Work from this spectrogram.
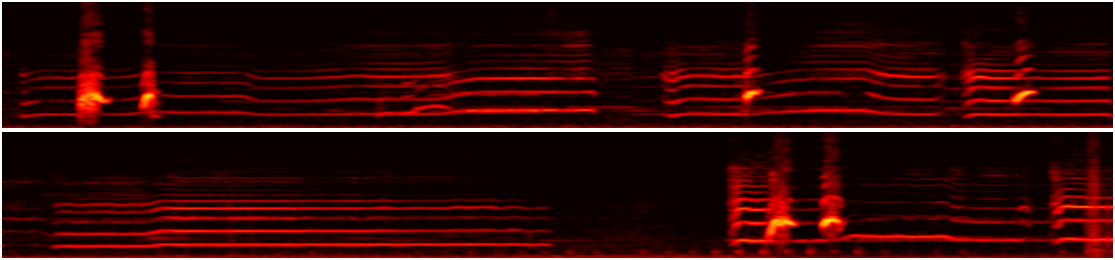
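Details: A Shih Tzu sings, howling along to music in long, steady tones that slide up into each held note.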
